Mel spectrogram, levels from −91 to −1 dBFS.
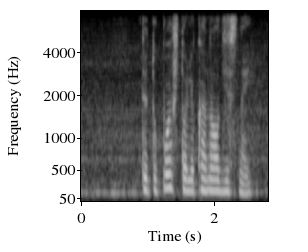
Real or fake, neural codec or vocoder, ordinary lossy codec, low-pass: fake; vocoder, 22.05 kHz, 80 mel bands, HiFi-GAN; none; 7.2 kHz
